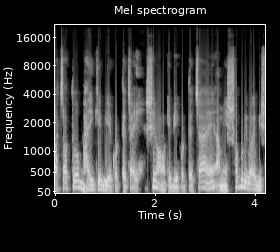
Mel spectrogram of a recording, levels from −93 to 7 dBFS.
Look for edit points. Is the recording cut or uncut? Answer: uncut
